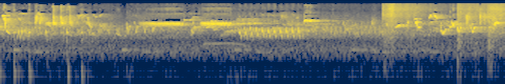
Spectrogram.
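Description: Songbirds chirping and calling, several overlapping, with fast trills of repeated notes and short whistles.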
